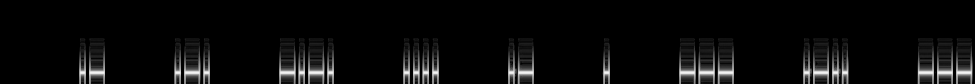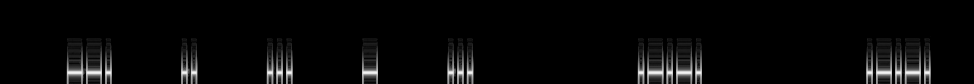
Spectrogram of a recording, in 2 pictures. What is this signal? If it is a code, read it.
Morse code, heard as a keyed tone, about 25 wpm, spaced as for 10 wpm, 550 Hz. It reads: ARCHAEOLOGISTS <AR> <AR>
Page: news-headlines-in-morse-code-at-10-wpm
